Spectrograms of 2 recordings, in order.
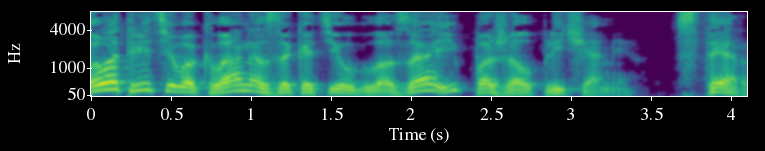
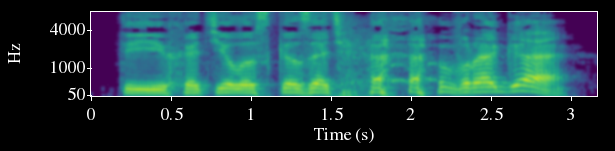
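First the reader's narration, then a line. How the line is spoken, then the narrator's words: Laughing. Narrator (Russian): снова рассмеялся Иристин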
